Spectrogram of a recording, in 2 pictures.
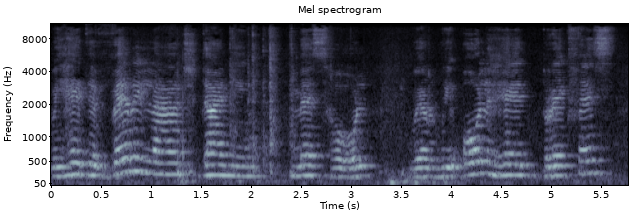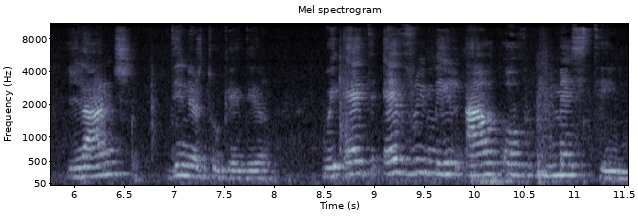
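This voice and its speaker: Spoken at a very slow pace with an Israeli accent, the voice shows ordinary pitch variation against audible room echo. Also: woman, medium pitch for a woman. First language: Hebrew. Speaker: army veteran. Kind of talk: reading aloud. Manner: halting.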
